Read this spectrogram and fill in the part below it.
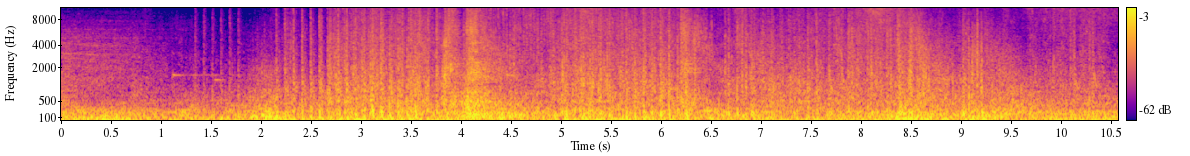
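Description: Rapid bursts of gunfire and explosions crackle nearly nonstop through a Halo Wars 2 1v1 tournament battle, including missed grenade blasts, loud and dense with no pauses.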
